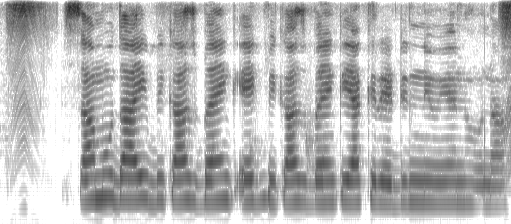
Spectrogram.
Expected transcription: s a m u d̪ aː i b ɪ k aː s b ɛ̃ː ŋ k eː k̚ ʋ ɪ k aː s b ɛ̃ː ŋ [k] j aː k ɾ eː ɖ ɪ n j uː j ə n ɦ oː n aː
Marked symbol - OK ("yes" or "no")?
yes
